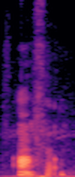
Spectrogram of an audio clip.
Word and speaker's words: Offill: Because I've been saying, why didn't you read that book by Jenny Offill? I've just been saying that for... – When did you read this book? I just feel bad because her name sounds like awful when you say it like that.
